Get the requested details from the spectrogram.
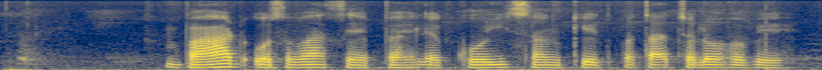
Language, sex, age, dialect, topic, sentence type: Magahi, male, 25-30, Northeastern/Surjapuri, agriculture, question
